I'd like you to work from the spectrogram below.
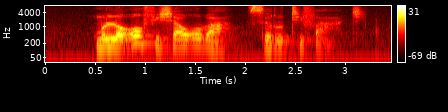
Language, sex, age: Northern Sotho, male, 23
